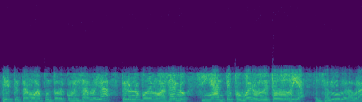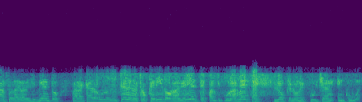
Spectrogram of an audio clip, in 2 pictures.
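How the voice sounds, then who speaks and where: A man's voice: high-pitched, moderate pace, a little hiss or hum. A man hosting a radio news program, addressing listeners in a scripted presenter's style. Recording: tinny shortwave radio broadcast with music behind. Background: music.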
